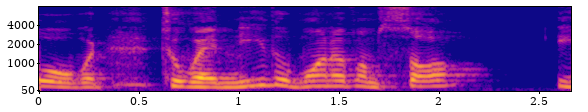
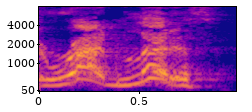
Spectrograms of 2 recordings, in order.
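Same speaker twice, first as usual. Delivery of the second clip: pitched up in disbelief; incredulous echo; 6 semitones higher than usual. Retold or imitated. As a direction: repeat it like you can't believe it. Al can't believe the answer.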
